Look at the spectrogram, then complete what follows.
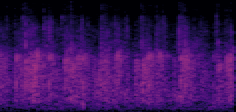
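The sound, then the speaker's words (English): A crowd applauds steadily for community leaders, dense overlapping claps forming a continuous rustling roar with slight surges in intensity, no voices standing out. “Can you give it up for our awesome leaders that actually invest in community?”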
